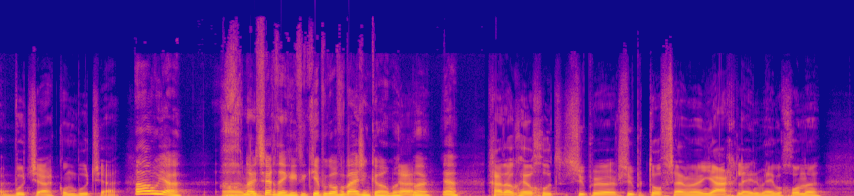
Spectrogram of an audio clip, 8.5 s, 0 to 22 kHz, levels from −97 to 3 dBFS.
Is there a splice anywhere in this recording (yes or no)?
no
